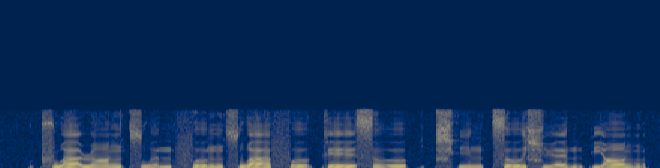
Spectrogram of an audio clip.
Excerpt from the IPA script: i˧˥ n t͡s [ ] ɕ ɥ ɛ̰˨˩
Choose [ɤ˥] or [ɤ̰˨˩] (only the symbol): ɤ˥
